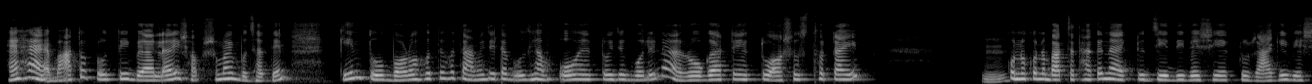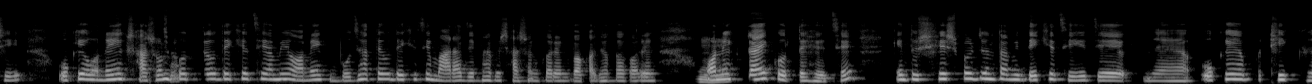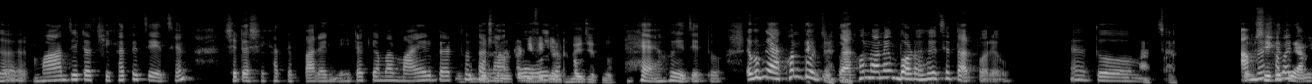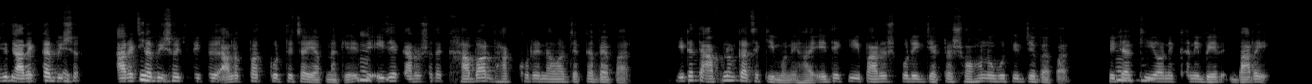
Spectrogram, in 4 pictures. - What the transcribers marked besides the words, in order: chuckle; unintelligible speech
- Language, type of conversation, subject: Bengali, podcast, খাবার ভাগ করে আপনি কোন কোন সামাজিক মূল্যবোধ শিখেছেন?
